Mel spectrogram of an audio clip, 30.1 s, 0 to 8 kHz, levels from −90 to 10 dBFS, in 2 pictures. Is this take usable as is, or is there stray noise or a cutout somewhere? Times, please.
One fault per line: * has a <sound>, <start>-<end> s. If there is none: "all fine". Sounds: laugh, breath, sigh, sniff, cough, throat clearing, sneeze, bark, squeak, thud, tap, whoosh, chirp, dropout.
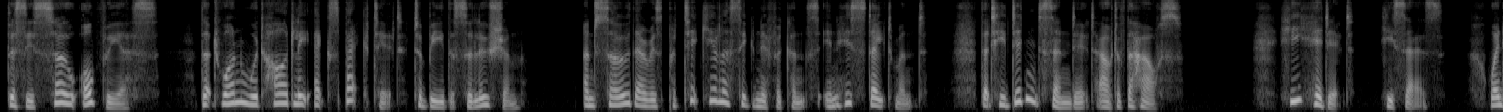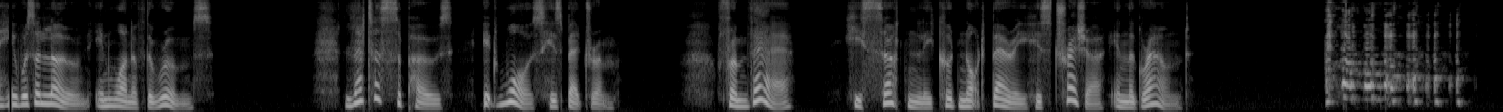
* has a dropout, 15.1-15.1 s
* has a laugh, 28.3-29.8 s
